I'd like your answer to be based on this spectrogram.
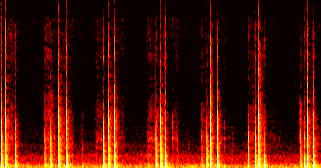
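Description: Fingernails tap rapidly on the surface of a flat, solid wooden board, close up. Quick clusters of short, dry taps repeat at a steady pace, each tap a bright click over a low woody knock that dies away almost instantly.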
